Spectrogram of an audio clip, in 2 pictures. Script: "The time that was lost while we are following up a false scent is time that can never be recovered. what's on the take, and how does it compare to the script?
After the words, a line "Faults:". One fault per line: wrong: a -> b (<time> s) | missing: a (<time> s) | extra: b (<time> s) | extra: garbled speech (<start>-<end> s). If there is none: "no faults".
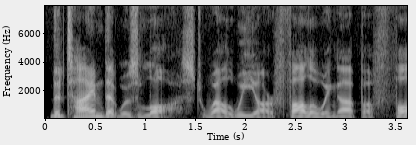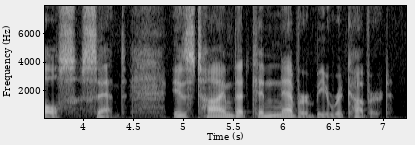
"The time that was lost while we are following up a false scent is time that can never be recovered.
Faults:
no faults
